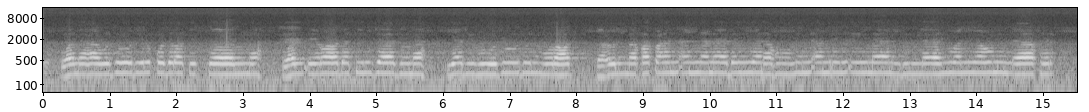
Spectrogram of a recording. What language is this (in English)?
Arabic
